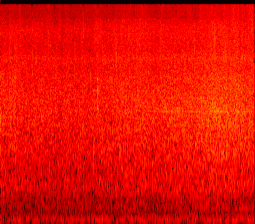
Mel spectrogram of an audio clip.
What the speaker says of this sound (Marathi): बदलापूरमध्ये तुफान पाऊस सुरू झालेला आहे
